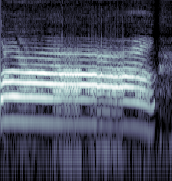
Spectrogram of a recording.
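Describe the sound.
A man imitates the loud, anguished scream of Joseph crying out before his brothers: one long, strained cry held for about three seconds, then sliding downward in pitch as it breaks off. No other talk.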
